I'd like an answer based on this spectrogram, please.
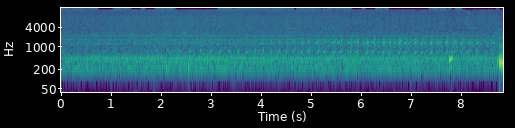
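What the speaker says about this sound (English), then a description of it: "You can hear some yellow-billed hornbills calling off in the background." Yellow-billed hornbills call in the distance on an evening safari drive, a steady run of soft clucking notes repeating over a constant low hum, with a couple of brief knocks near the end.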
